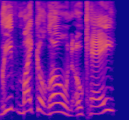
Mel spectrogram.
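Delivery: sharp, cutting tone. Recounting a game scene, the speaker repeats snapping at another character, retelling a sharp retort. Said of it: "so sharply say".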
